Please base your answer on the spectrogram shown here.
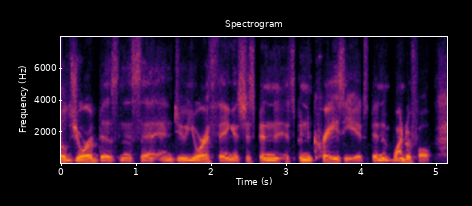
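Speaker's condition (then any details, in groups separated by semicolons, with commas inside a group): No condition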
